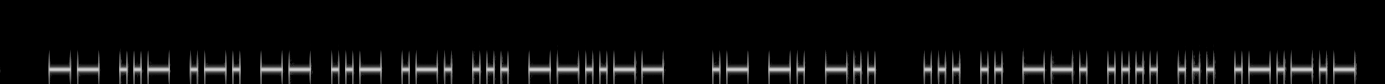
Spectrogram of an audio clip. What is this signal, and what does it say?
Morse code, heard as a keyed tone, about 17 wpm, 700 Hz. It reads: MURMURS, AND SIGHS.
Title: A Sound Of Thunder 17wpm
